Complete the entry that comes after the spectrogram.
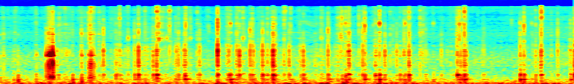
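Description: Fingertips quickly scratch and rub along the ridged grooves of a solid, glossy brown carved wooden piece. The result is a rapid, dry patter of short scratchy clicks over a faint low rumble, with one louder tap near the start.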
